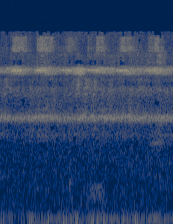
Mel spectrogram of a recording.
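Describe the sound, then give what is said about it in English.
A steady chorus of crickets chirps continuously, a thin high-pitched trill that never pauses, heard faintly over a low background rumble with no one talking. “Can you hear the crickets?”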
